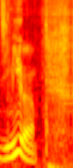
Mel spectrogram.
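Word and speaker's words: Hvaldimir: знаменитого кита шпиона хвал димира норвежская сразу сканово Т вот в норвежском языке когда буква H а за ней буква V так вот H не читается это димир а не валдир они просто переставили две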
